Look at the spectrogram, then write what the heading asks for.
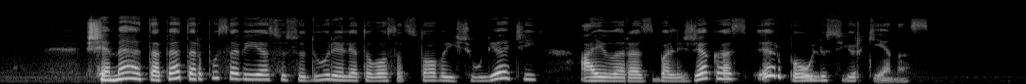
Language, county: Lithuanian, Kaunas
